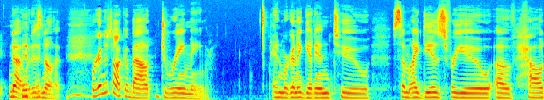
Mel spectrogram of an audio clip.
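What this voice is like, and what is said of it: Squeaky, sick-sounding voice. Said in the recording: “I've got the crud. So you can hear it in my voice. I might be a little squeaky. I might have to cough.”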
